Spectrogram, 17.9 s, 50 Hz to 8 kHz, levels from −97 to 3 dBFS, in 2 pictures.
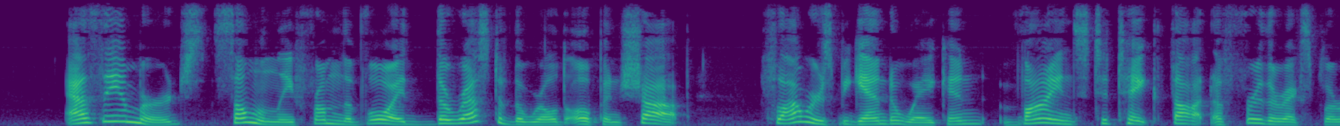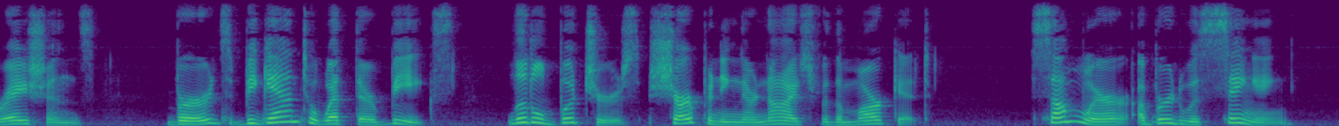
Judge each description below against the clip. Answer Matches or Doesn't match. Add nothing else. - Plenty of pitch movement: Matches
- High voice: Matches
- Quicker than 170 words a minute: Doesn't match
